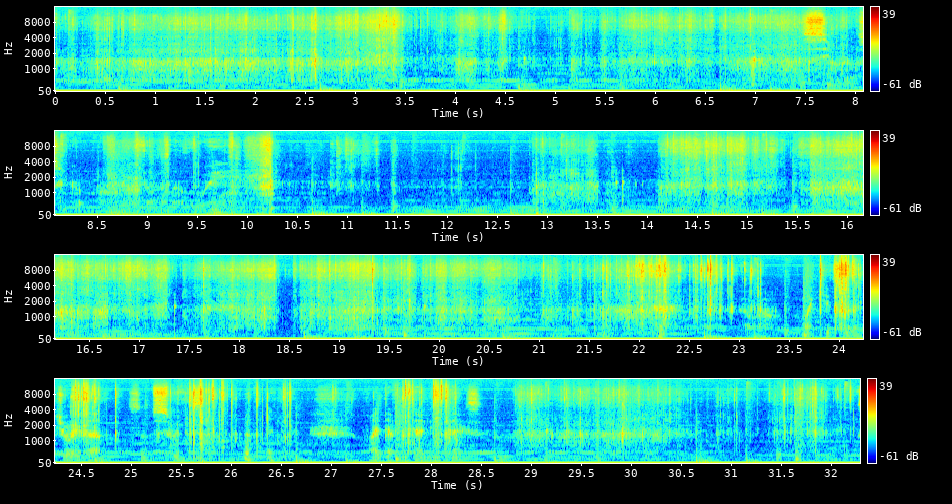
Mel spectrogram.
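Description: Paper and plastic packing material crinkling and rustling in irregular handfuls as a box is unpacked: tissue paper, bubble wrap and shredded paper fill being handled. Steady background music plays underneath.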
